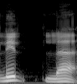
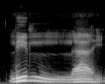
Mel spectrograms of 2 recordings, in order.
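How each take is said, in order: First: It is said too forcefully and cut off abruptly. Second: It is said smoothly and evenly to the end. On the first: The speaker calls it wrong. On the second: The speaker calls it right.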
